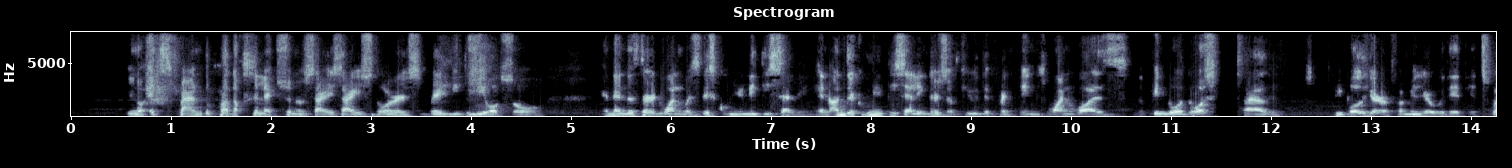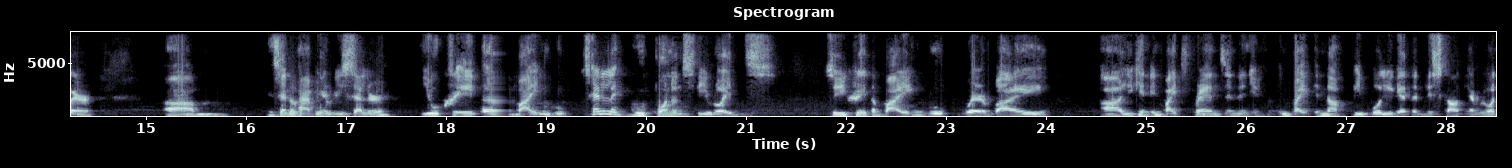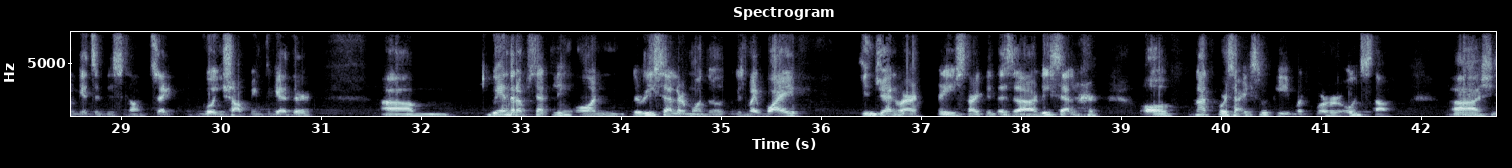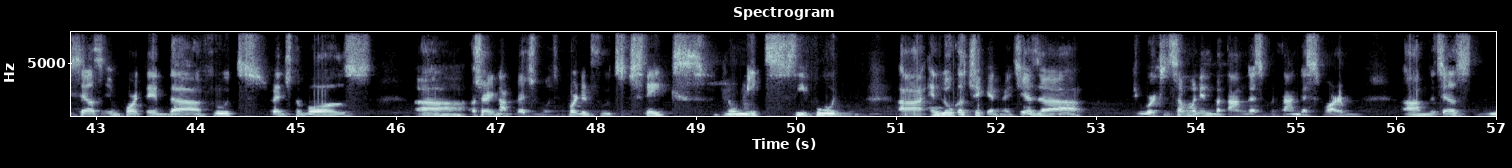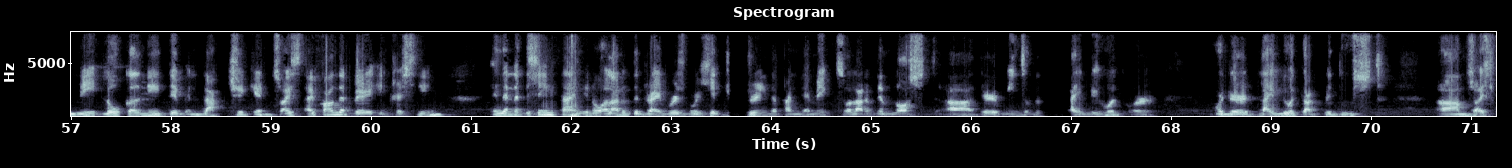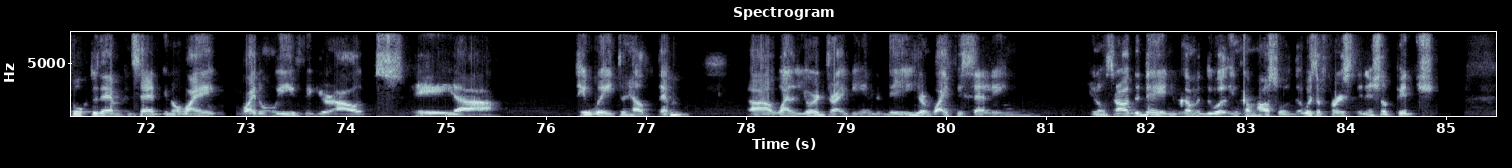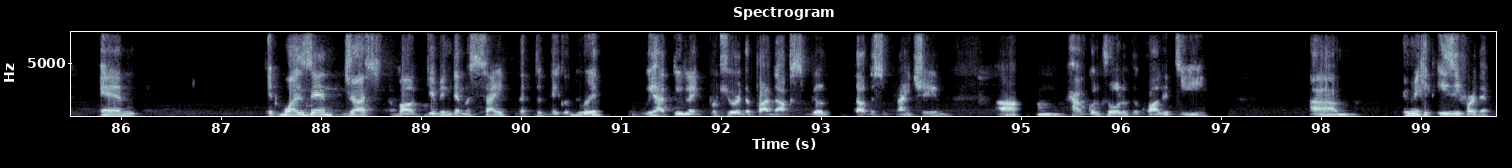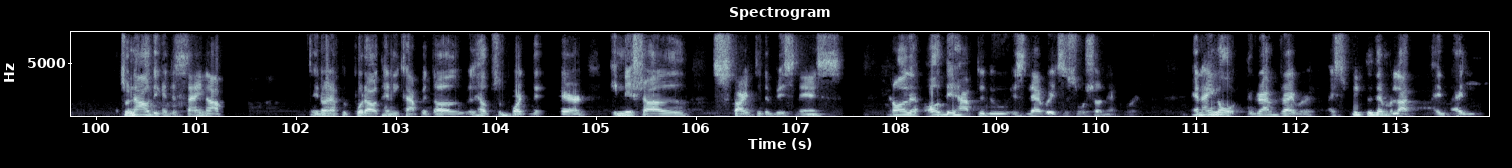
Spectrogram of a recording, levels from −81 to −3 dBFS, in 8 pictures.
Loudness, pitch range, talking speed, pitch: -20 LUFS, 125-165 Hz, 185 wpm, 140 Hz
